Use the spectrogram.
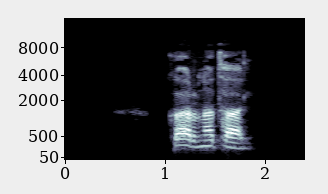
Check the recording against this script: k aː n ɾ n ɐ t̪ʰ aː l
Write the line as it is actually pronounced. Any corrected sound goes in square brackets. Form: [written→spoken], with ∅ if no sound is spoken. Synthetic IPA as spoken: k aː [n→∅] ɾ n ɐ t̪ʰ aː l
